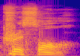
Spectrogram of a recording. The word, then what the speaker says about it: croissant: It's not a crescent roll. It's a croissant.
